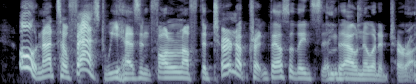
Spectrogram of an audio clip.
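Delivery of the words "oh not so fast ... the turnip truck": cheeky, little, impish creature voice. Describing how the creatures in a comic talk: impish creature voice. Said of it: "it's like an impish kind of like".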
